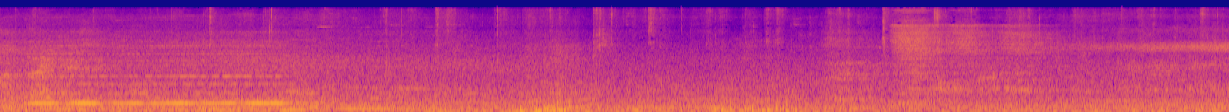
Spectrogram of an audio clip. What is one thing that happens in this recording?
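An electric train hums while standing at a platform.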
